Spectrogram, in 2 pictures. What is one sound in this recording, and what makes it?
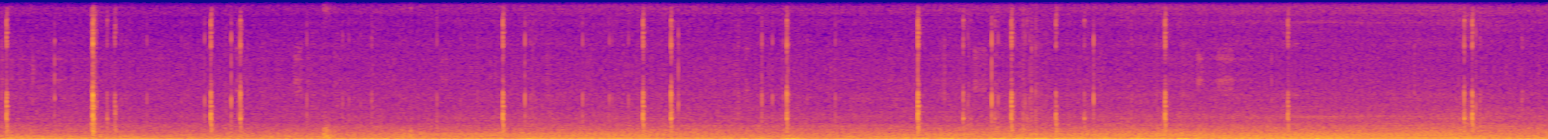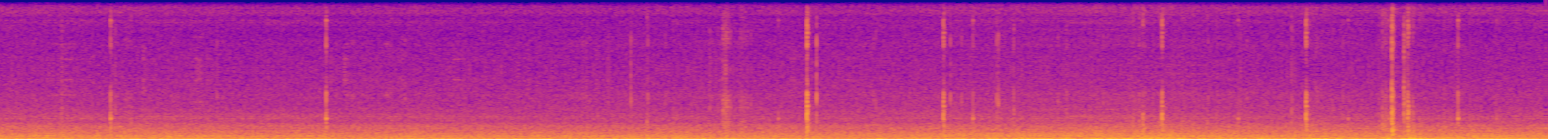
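A car rattles and knocks over bumps.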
